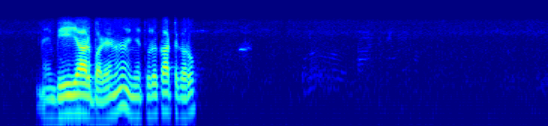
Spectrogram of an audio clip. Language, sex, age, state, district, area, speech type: Dogri, male, 45-60, Jammu and Kashmir, Reasi, rural, conversation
